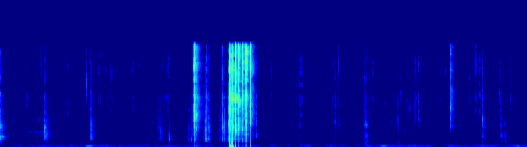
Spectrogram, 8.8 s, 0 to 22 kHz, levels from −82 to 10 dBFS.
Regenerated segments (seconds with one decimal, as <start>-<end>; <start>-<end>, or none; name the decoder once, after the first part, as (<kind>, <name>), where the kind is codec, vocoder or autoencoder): 4.1-5.2 (vocoder, BigVGAN v2)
